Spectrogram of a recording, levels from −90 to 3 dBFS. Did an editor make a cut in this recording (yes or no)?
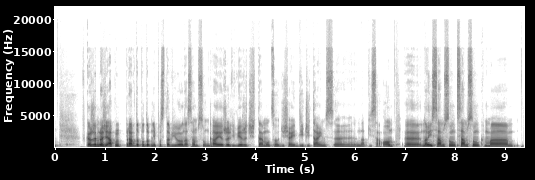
yes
